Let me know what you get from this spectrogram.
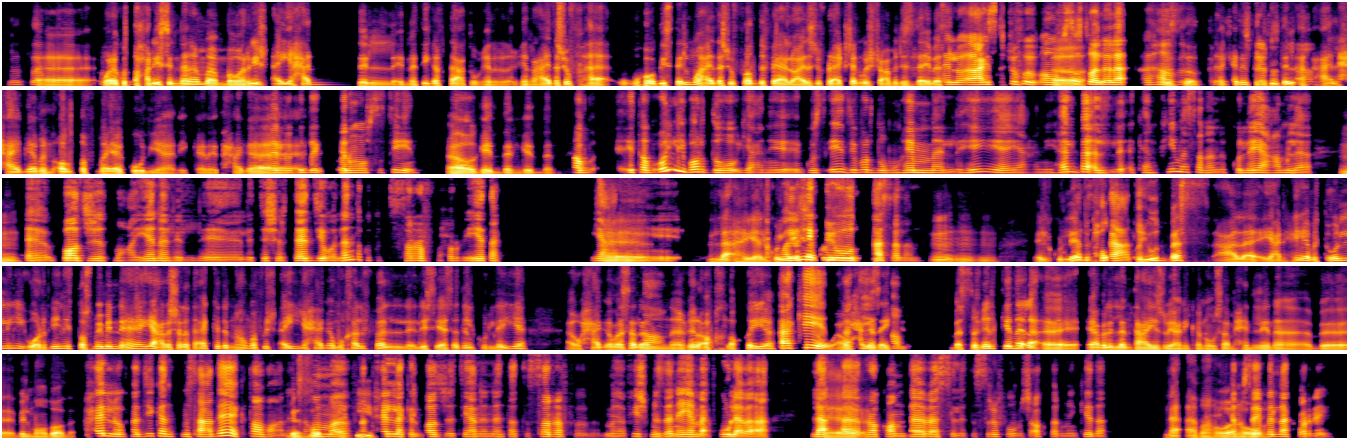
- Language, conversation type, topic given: Arabic, podcast, إيه الحاجة اللي عملتها بإيدك وحسّيت بفخر ساعتها؟
- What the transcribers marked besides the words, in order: in English: "reaction"; in English: "بالتيشيرت"; in English: "budget"; in English: "للتيشيرتات"; tapping; unintelligible speech; in English: "الbudget"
